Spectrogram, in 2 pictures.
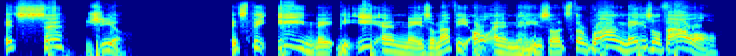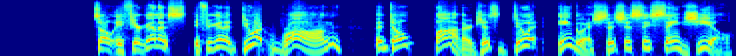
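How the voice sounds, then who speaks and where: An American man streaming casual commentary, rambling and animated as he exaggerates foreign vowel sounds to make his point. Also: high voice, moderate pace, dry recording, studio quality. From United States. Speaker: streamer reacting to a lecture.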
